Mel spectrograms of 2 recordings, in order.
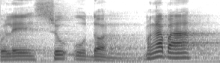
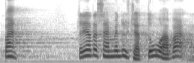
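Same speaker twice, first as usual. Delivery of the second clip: put-on quick, higher, cheeky young man's blunt remark; blunt Surabaya youth; 8 semitones higher, 3 dB louder, faster than usual. Young man bluntly tells an old man he is old, fast and cheeky. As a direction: fire it off fast and careless, like a tactless youngster. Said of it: "Ini anak muda ini ngomongnya. Surabayaan".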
